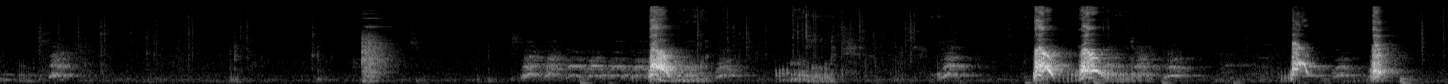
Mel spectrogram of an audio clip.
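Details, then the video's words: Family puppy hearing recorded barking from another dog: irregular bursts of sharp barks and shorter yips, some doubled in quick succession, separated by quieter murmuring growls and pauses. "Cute PUPPY Reacts To Recording of Dog Barking"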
